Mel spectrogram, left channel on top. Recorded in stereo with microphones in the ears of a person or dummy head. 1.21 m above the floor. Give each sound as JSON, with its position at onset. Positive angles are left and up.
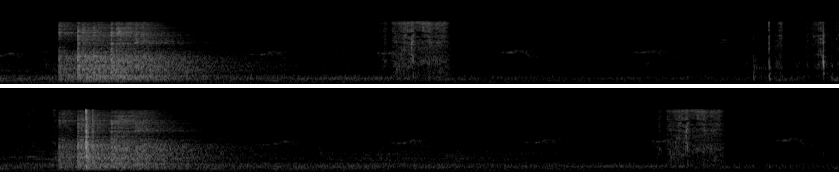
{"t": 0.6, "sound": "writing", "side_deg": 10, "distance_m": 3.0}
